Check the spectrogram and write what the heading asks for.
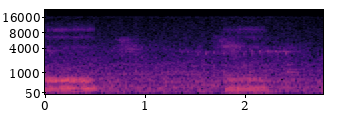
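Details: Dog snoring: two rough, buzzing breath sounds about 1.5 seconds apart; snoring.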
